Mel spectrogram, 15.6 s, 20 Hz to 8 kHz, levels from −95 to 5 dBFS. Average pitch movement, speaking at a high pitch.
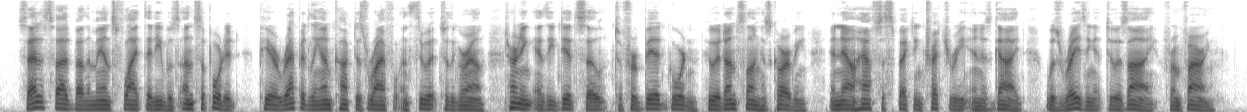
No: average, 3.2 semitones; low, 110 Hz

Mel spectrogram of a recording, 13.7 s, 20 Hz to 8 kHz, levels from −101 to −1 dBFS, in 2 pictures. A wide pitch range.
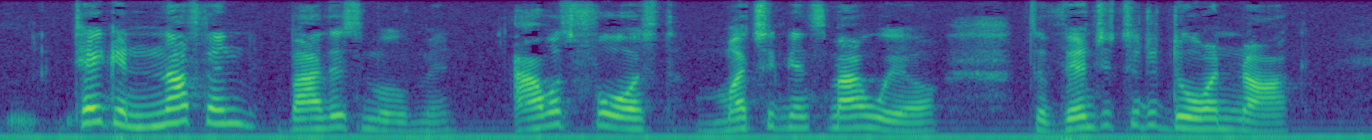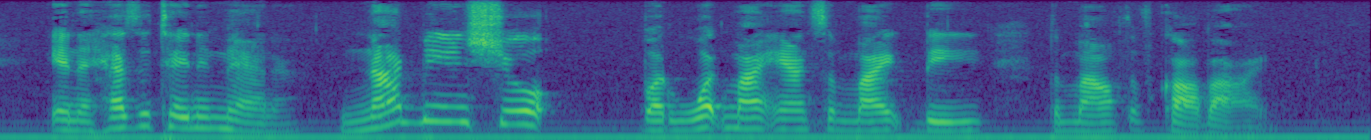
Yes: wide, 6.5 semitones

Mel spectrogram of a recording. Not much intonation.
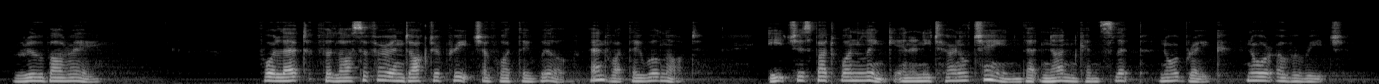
No: average, 3.8 semitones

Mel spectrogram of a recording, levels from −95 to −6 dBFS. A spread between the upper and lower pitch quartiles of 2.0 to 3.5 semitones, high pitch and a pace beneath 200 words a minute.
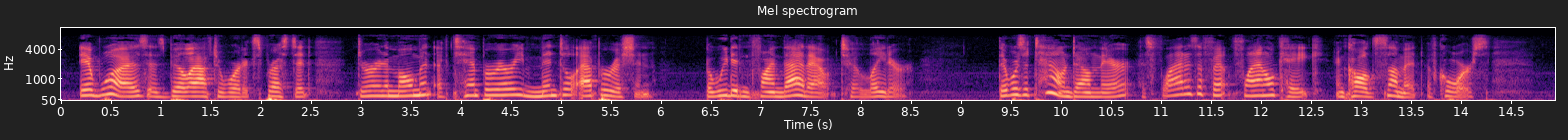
No: average, 4.1 semitones; high, 220 Hz; average, 155 wpm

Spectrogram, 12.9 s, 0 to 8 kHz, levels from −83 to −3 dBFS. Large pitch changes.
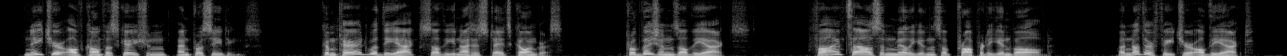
Yes: wide, 7.5 semitones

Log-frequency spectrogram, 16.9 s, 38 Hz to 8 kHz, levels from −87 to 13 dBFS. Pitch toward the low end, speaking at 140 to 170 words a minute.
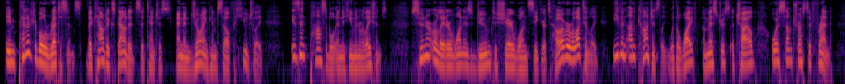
Yes: low, 130 Hz; average, 150 wpm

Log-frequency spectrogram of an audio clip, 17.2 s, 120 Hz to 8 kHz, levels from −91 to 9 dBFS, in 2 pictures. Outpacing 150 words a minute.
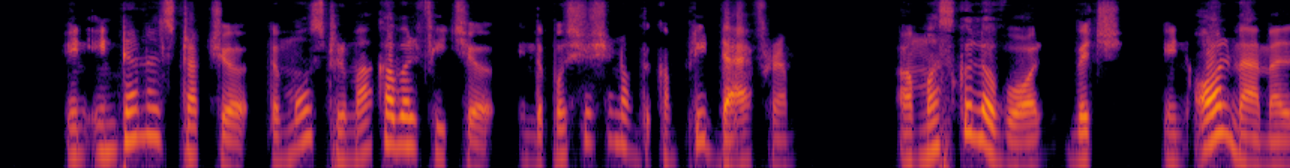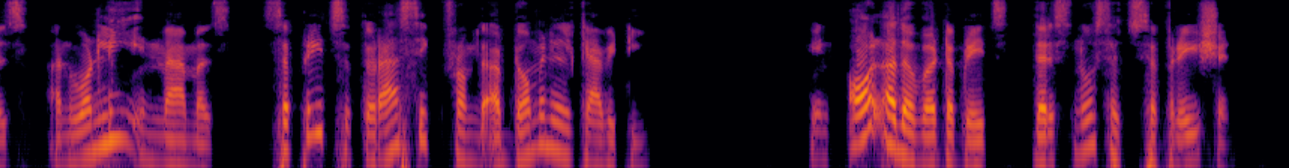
No: average, 145 wpm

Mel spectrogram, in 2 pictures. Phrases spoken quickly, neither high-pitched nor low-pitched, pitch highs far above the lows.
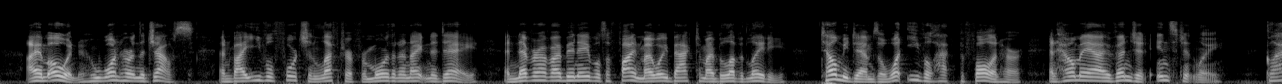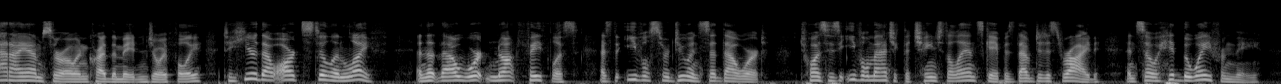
Yes: fast, 240 wpm; medium, 155 Hz; wide, 5.7 semitones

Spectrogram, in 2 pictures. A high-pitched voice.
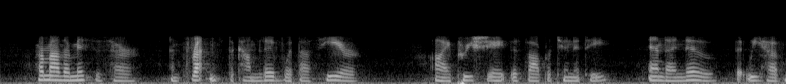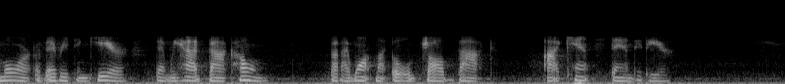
No: medium, 170 Hz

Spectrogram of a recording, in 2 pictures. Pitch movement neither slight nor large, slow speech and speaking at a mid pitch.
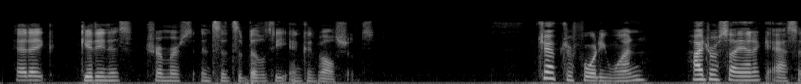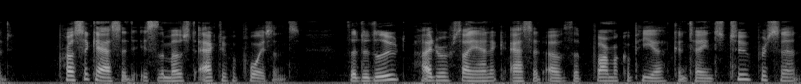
Yes: average, 3.5 semitones; slow, 105 wpm; medium, 165 Hz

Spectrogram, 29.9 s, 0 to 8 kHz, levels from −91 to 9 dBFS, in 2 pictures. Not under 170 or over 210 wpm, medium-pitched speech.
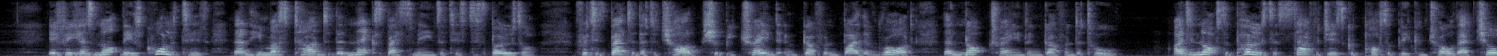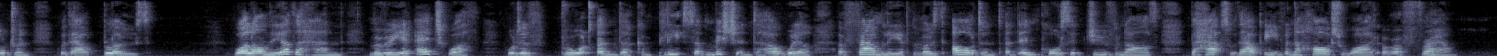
No: average, 175 wpm; high, 225 Hz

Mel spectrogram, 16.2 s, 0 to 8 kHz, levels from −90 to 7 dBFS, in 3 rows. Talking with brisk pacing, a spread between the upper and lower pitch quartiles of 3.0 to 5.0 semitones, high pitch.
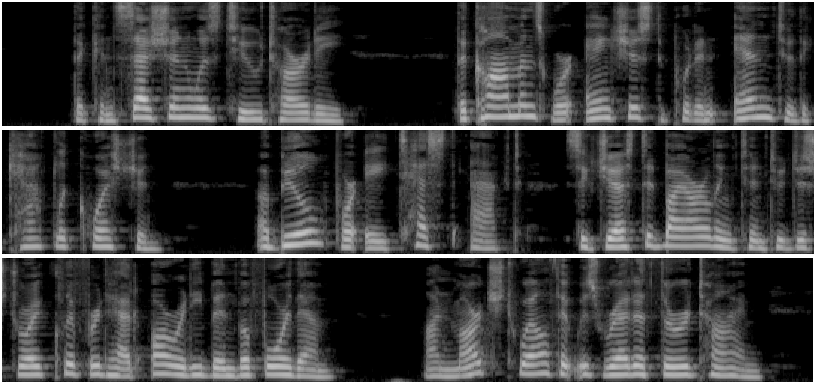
No: average, 165 wpm; average, 3.8 semitones; high, 195 Hz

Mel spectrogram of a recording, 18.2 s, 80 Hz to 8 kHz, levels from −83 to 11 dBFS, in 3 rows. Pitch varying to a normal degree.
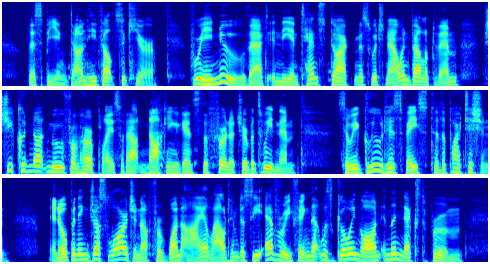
No: wide, 6.2 semitones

